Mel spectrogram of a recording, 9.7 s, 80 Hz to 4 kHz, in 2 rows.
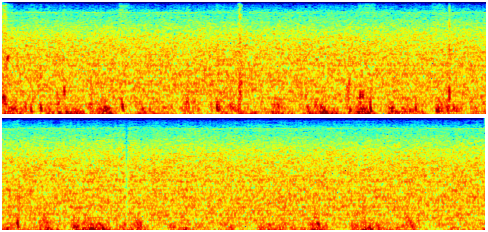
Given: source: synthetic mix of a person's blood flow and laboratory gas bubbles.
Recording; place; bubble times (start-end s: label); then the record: Doppler ultrasound of blood flow; precordium
0.00-0.12 s: bubbles
0.21-0.49 s: bubbles
0.59-0.67 s: bubbles
1.17-1.29 s: bubbles
1.67-1.89 s: bubbles
2.00-2.44 s: bubbles
3.56-3.74 s: bubbles
3.86-3.93 s: bubbles
4.10-4.18 s: bubbles
4.30-4.61 s: bubbles
4.89-5.05 s: bubbles
From the record:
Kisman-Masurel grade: 223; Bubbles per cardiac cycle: several, 3 to 8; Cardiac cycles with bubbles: 10 to 50%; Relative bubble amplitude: loud (0.450 to 0.775); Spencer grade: 2 (many but less than half of the cardiac periods contain bubble signals, singularly or in groups); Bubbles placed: anywhere in the cardiac cycle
